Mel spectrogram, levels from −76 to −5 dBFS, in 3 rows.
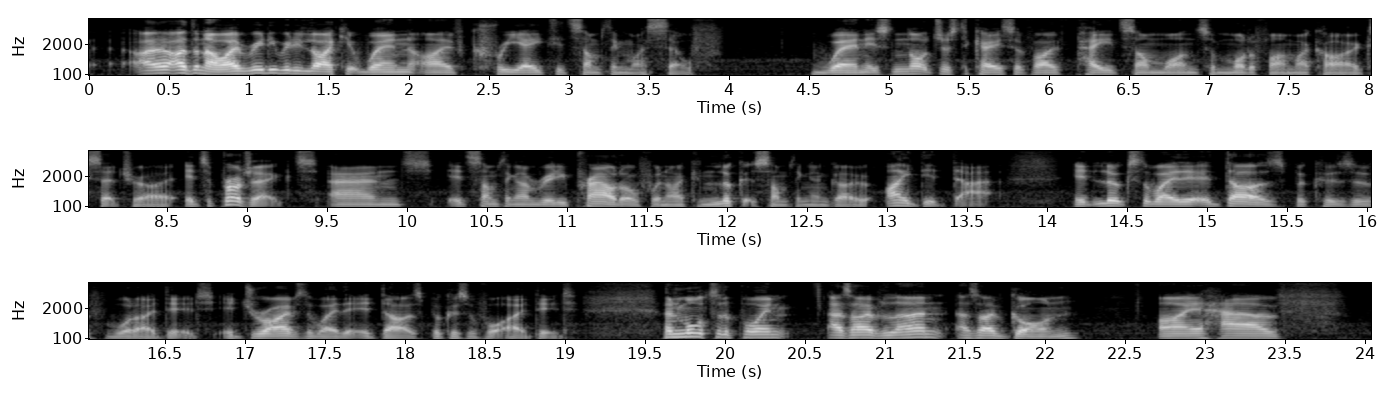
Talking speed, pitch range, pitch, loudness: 215 wpm, 95-120 Hz, 105 Hz, -23 LUFS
